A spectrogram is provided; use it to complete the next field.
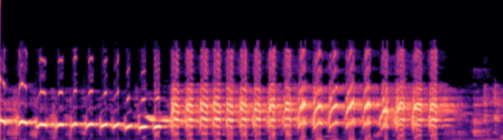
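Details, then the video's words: Agitated greater green leafbird calling non-stop: sharp rising chirps in quick succession, then a dense burst of layered high twittering notes that fades out at the end. "burung cucak ijo ngamuk teriak teriak nggacor"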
